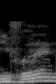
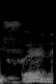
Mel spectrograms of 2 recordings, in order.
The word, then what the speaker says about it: Ivan: Eu falava I-V-A-N, ah, ah, Ivan, porque existe Ivan, né? Nos Estados Unidos. E aí, logicamente, depois de uma terceira e quarta vez, eu comecei a falar Aiva, né?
